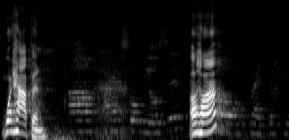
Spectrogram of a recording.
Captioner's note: distant voice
